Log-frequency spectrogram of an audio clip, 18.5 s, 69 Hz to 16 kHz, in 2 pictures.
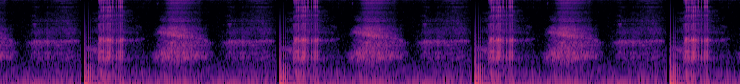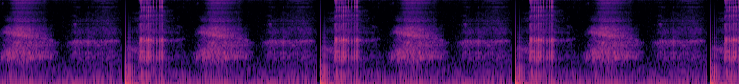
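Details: Cat snoring in sleep: steady, regular breaths about 25 a minute, each with a soft snort and a raspy, airy sound; snoring.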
